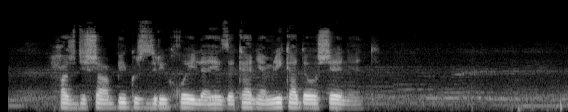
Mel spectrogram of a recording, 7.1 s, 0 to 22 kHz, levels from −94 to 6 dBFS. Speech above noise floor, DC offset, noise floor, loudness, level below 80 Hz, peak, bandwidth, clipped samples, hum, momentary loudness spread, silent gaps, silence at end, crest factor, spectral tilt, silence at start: 32 dB; under 0.1%; -51 dBFS; -20 LUFS; -64 dBFS; -4 dBFS; 8.4 kHz; under 0.1%; none; 7 LU; none; 1.45 s; 18 dB; -6.5 dB/octave; 0.75 s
